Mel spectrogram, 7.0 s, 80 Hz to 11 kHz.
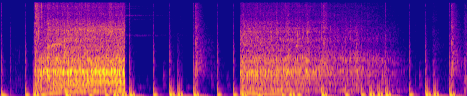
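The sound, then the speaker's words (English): An electric grinder whirs as it grinds vindaloo paste from turmeric powder and vinegar, with two long, loud whirring runs and several short pulsed bursts between and after them. “and 4 tablespoons of vinegar, and we are going to grind it to make vindaloo paste.”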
